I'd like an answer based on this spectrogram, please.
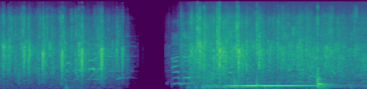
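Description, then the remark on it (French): An audience applauds in a dense, crackling patter that cuts off into brief silence, then swells back louder, with a steady low hum and some murmuring voices underneath. “Je vous remercie pour votre patience, pour votre concentration, pour les applaudissements.”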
